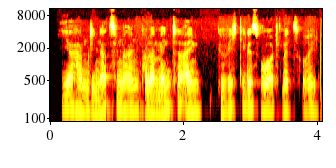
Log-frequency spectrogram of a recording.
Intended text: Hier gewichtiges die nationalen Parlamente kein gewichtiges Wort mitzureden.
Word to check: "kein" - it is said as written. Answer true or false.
false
